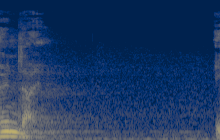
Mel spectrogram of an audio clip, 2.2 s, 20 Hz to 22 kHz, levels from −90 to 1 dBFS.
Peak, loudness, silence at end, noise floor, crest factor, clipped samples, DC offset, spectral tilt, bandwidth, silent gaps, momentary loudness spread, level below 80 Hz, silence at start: -16 dBFS; -33 LUFS; 0 s; -58 dBFS; 18 dB; under 0.1%; under 0.1%; -7 dB/octave; 15.5 kHz; none; 28 LU; -58 dBFS; 0 s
